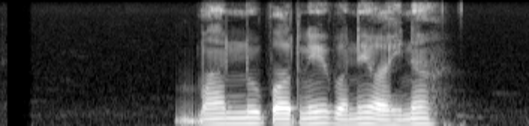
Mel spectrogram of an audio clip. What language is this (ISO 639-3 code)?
nep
